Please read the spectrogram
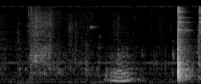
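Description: Leather gun belt being set down on a tabletop, its metal buckle clinking sharply once against the table near the end, after faint handling rustle.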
